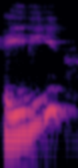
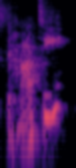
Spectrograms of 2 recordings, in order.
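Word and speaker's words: Caty: supposed to be pronounced Katie, but it's C A T Y. So, I think it's Kotti Kati.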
